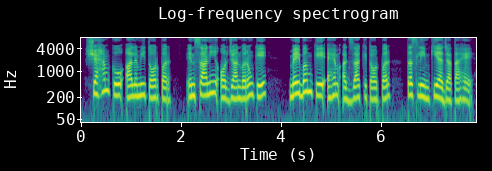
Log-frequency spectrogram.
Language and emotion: Urdu, neutral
